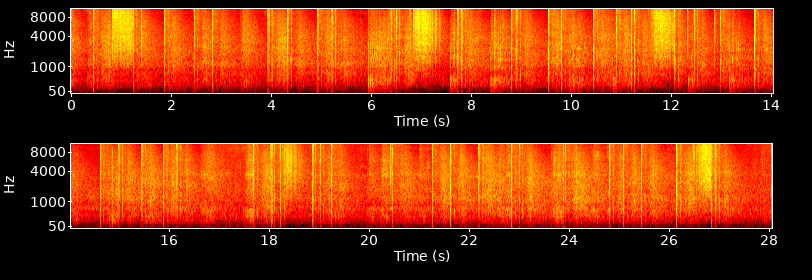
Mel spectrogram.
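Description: Fireworks display going off continuously: a rapid run of sharp bangs from bursting aerial shells, often several a second, over a steady hiss.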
